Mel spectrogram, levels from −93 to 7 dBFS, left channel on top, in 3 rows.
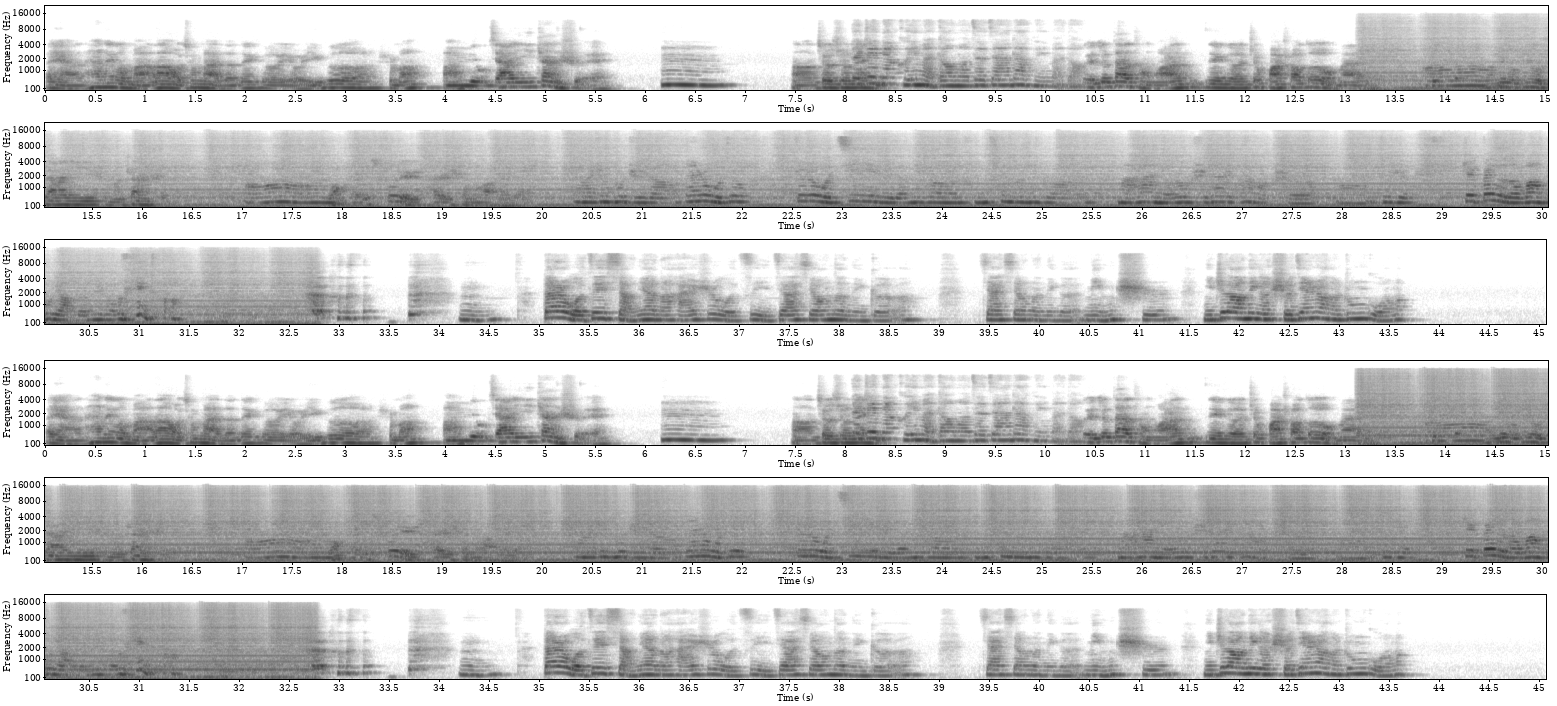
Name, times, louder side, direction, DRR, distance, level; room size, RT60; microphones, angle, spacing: voice 1, 0.0-5.6 7.5-8.3 10.4-13.3 13.9-14.0 14.3-16.4 17.8-19.9 21.3-21.4 31.8-31.9, equal, 5° right, 0.9 m, -29 dB
voice 2, 4.0-4.5 6.2-6.9 8.1-10.4 13.8-14.6 17.0-18.2 20.3-31.5 32.6-33.3 33.7-34.7 35.0-39.2 39.5-41.3 41.6-43.6, left 2 dB, 10° left, 0.4 m, -30 dB
sound 1, 13.1-32.8, right 3 dB, 65° right, 0.3 m, -32 dB
3.0 x 2.0 x 2.4 m
head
